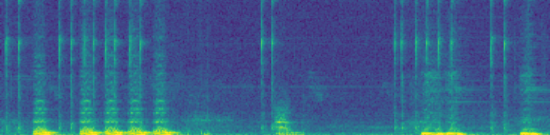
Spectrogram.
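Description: Shapeoko CNC router jogged down in small steps: a quick run of five short stepper-motor buzzes, each with a click, in the first second and a half, then a few more about three and a half seconds in. The steps lower the bit toward the touch probe.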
